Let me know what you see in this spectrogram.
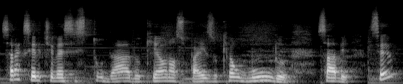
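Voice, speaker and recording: A man hosting a casual podcast conversation, telling anecdotes in a lively way. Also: on the high side, quick pace, soft background music. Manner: storytelling, animated retelling of anecdotes. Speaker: podcast host. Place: lives in São Paulo.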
